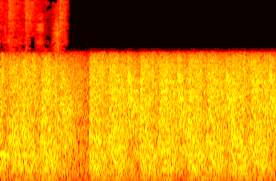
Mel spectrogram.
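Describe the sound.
Gunfire sound effect for a pistol fired at a zombie: a loud, dense burst of harsh noise runs steadily for about two seconds, with a brief dip early on.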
